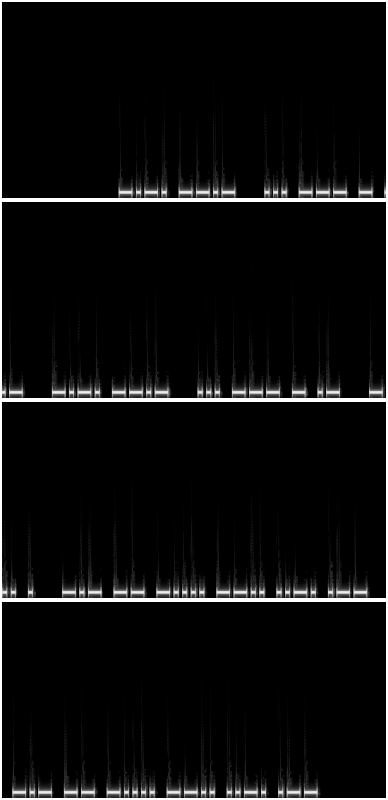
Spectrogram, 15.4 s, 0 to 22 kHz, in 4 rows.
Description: Morse code, heard as a keyed tone, about 28 wpm, 700 Hz. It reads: CQ SOTA CQ SOTA DE KM6ZFW KM6ZFW
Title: SOTA QSO Practice 28wpm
